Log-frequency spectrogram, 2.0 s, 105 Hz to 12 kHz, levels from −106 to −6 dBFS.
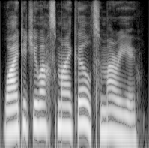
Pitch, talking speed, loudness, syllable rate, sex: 185 Hz, 270 wpm, -18 LUFS, 5.5 syllables/s, female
